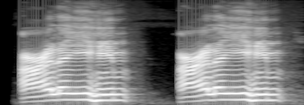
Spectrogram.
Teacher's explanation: اب اس لفظ کو پڑھیں گے، اس لفظ کے آخر میں میم ساکن ہے اور میم ساکن کے بعد تو ہے، لہٰذا اس میم ساکن میں غنہ نہیں کریں گے، اور یہاں پر یالین ہے اس لیے لام کو بغیر کھینچے پڑھیں گے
